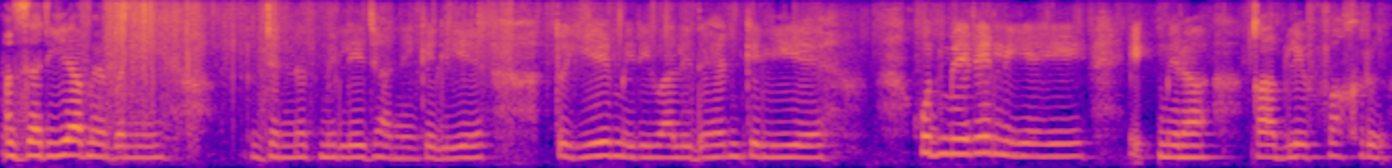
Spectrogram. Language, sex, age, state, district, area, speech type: Urdu, female, 30-45, Uttar Pradesh, Lucknow, urban, spontaneous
